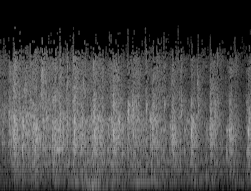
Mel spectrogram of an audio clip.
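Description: A crowd applauds the worship team at a church service at Last Adam Tabernacle, steady dense overlapping hand claps at a moderate, even level for a few seconds with no voices over it.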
